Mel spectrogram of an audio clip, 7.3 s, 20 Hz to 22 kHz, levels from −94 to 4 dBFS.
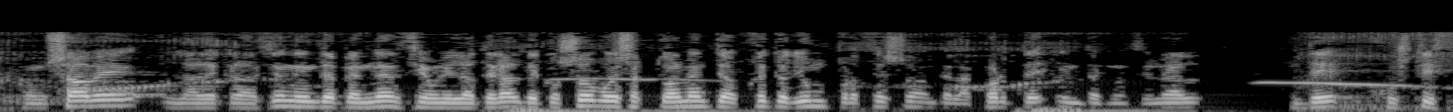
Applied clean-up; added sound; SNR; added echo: classical method spectral subtraction.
